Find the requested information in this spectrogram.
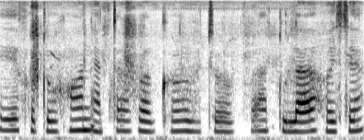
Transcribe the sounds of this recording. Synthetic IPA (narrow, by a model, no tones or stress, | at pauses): ejpʰotokʰɔnɛtabaɡʱːɔbʱitɔɹpɔɹatulahojsɛ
